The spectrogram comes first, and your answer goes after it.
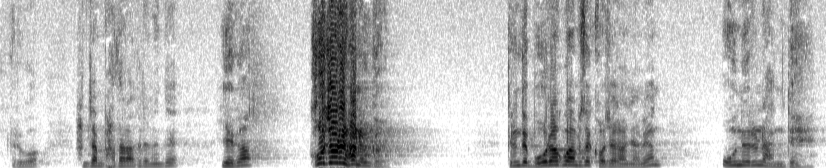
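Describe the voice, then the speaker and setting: Animated Gyeongsang preacher in a reverberant church. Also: male voice, high voice, moderate pace, long pauses. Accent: Gyeongsang Korean. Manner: animated storytelling, acting out dialogue. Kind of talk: testimony sermon. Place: church hall.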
